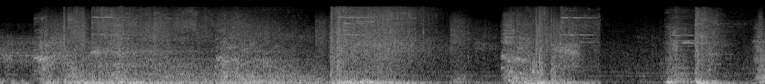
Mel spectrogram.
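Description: Spells blast and crackle in a fast fantasy battle.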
